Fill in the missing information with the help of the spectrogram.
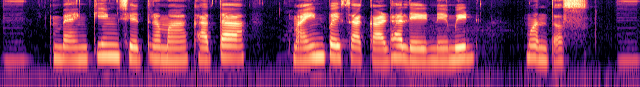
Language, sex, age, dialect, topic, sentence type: Marathi, female, 18-24, Northern Konkan, banking, statement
